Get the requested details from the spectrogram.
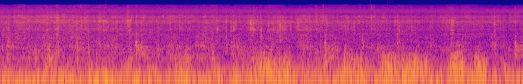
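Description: Bicycle tyres crunch and rattle over a leafy dirt track.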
